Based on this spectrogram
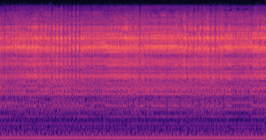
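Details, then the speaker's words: Old timber-cabinet spa: a loud, steady low buzz with a rough, rattly edge as cabinet boards and a vent vibrate from the running pump motor, whose motor and bearings have gotten old. The fix is finding the vibrating board. "you can tell it's definitely vibrating here there we go just a matter of finding the the board that's doing all the vibrating"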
